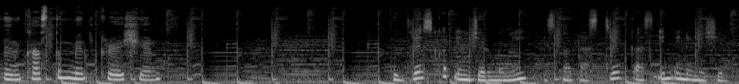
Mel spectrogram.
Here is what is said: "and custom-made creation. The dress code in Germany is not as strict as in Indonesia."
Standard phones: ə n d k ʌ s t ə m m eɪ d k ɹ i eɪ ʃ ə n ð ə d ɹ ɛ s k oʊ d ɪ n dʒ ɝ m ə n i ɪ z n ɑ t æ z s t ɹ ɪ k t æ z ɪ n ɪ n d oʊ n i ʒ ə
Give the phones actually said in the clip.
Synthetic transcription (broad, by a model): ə n k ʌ s t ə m m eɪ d k ɹ i eɪ ʃ ə n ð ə d ɹ ɛ s k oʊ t ɪ n dʒ ɝ m ə n i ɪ s n ɑ t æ s t ɹ ɪ k t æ s ɪ n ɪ n d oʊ n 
